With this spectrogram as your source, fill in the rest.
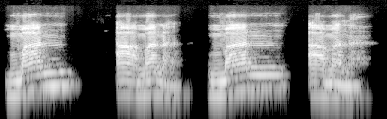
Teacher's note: ketika ada nun mati bertemu dengan huruf hamzah, maka pada kondisi ini kita baca dengan izhar, ya jelas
